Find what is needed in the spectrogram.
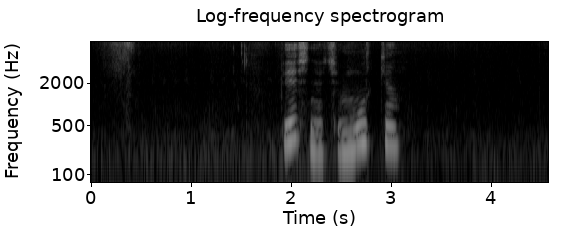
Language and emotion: Russian, neutral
